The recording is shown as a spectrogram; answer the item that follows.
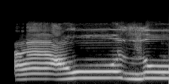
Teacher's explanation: Ya, semua sudah bagus kecuali ain yang dhammah kurang monyong dan ro kurang tebal. A'udzu sama zu itu monyongin karena dia berharokat dhammah. Kembali lagi harokat kesempurnaannya fathah membuka mulut, dhammah monyong.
